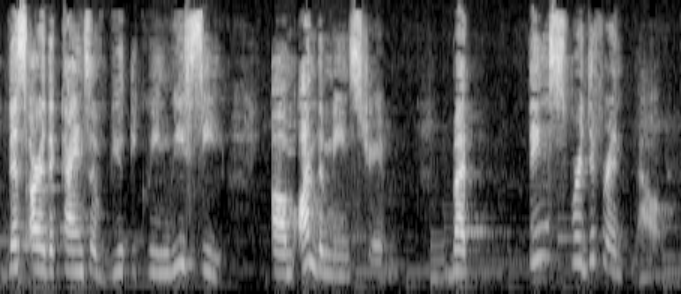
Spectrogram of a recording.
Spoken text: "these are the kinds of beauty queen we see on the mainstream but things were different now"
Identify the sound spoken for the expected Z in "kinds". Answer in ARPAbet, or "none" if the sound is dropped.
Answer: S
